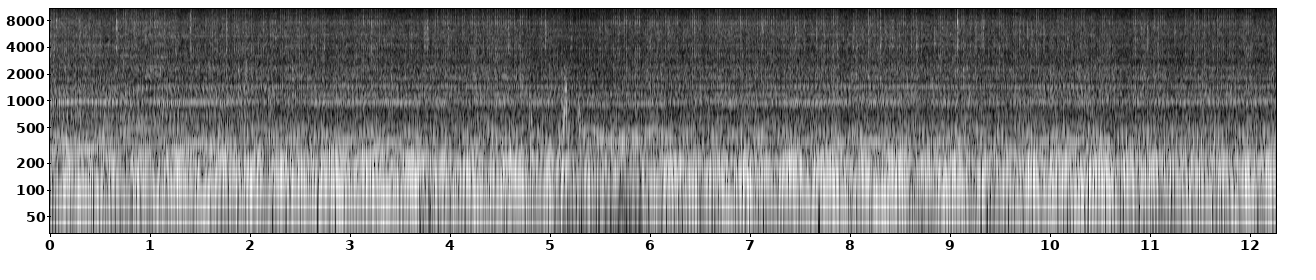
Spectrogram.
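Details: Yamaha 100HP outboard test run after an ignition misfire: steady, even drone with constant hum and no stumbles or dropouts over twelve seconds; runs smoothly.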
